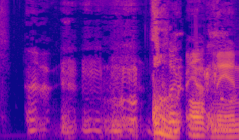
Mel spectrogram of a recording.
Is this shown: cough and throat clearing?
yes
